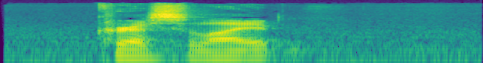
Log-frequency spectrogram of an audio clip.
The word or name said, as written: Lipe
